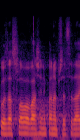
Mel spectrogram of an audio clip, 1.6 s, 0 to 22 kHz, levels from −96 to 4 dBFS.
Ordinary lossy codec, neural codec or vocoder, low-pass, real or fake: AAC, 96 kbps; none; 14.4 kHz; real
